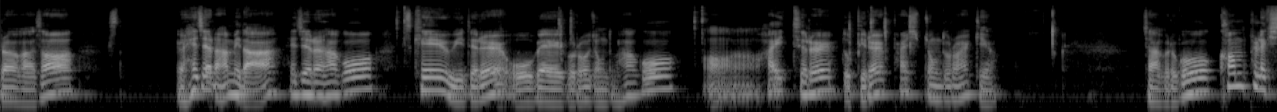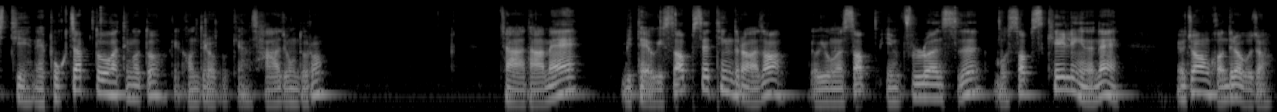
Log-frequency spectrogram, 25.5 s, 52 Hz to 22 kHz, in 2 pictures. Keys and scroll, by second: 5.0 0, 5.6 Return, 8.6 0, 8.8 Return, 14.8 Return.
